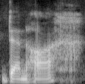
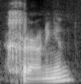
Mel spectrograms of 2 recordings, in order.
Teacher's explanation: It has a guttural G. So instead of G, it makes a ch sound. So like Den Haag, H-A-A-G, Den Haag, or Groningen, G-R-O-N-I-N-G-E-N.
